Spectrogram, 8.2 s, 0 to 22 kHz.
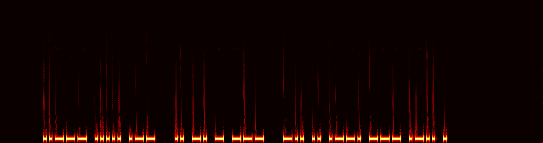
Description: Morse code, heard as a keyed tone, about 34 wpm, 700 Hz. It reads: 25W INTO DIPOLE
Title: Speed-Racing Common QSO Phrases Encore - 28wpm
